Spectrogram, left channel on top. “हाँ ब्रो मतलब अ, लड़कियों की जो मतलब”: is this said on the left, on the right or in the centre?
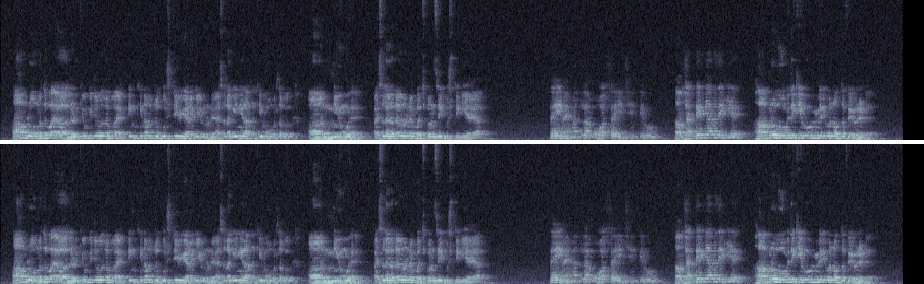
Left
